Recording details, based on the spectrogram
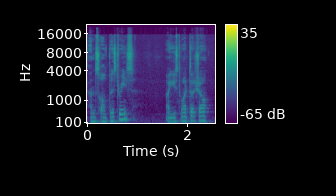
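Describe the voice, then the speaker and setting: Husky-voiced man musing on a livestream. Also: mid-range voice, brisk, dark tone. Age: adult, grew up watching 1990s TV. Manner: hesitant, many fillers and restarts, musing. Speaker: livestream host reading chat. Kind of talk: casual rambling livestream chat.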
